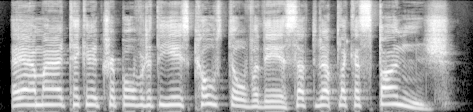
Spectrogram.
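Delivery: put-on New Jersey accent. Joking with the group about a trip east, in a put-on New Jersey accent. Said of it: "That's exactly how they sound in New Jersey".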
